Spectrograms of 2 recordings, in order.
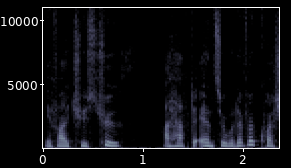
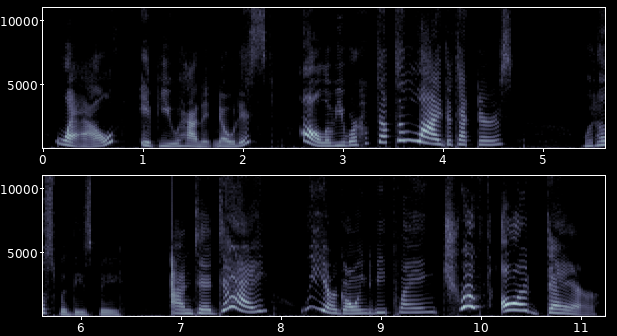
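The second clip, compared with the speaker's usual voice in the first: terrible, put-on screeching voice; 6 semitones higher, 8 dB louder than usual. Reading a story aloud, a character addressing the group in a terrible screeching voice. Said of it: "he said with his terrible screeching voice".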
